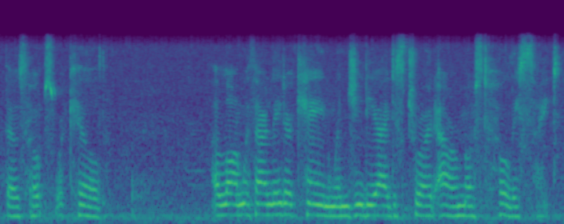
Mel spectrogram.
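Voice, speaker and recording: Stern commander, firm, lowish voice, noise in the background. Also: female voice, level tone, normal speed, low-quality recording. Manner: firm, commanding speech-giving. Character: stern female military commander. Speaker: commander and new leader.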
